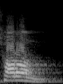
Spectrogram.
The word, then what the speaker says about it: স্মরণ: নাকি কি বলি শুধু স্মরণ রাইট স্মরণ আমরা কিন্তু স্বয়মরণ বলি না আমরা সমসান বলি না আমরা সমরোগ বলি না আমরা কি বলি স্মরণ শ্মশান সারক সো শব্দের শুরুতে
